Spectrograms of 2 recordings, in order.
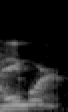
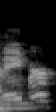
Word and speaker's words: Namor: Namor. Is that how you say it? Yeah. Namor, Namor. not Namer.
